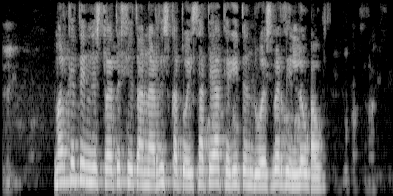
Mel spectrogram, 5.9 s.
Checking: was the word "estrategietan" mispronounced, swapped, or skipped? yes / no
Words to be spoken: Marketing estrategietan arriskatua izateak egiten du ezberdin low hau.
no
